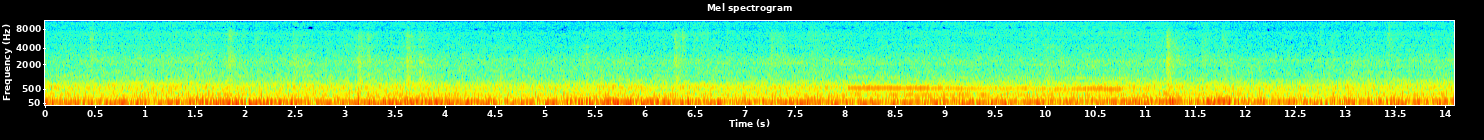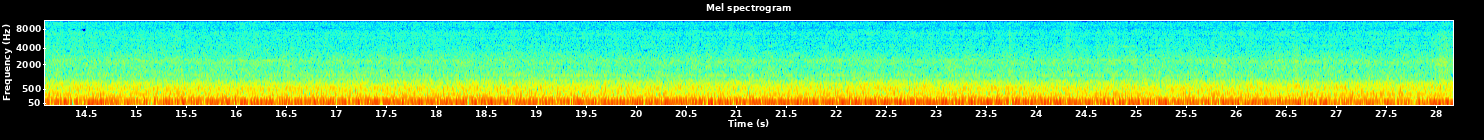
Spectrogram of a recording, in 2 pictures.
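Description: Volvo B9TL double-decker bus heard from inside, running at speed: a steady low drone of engine and road noise with a faint whine that slowly falls in pitch and a few light rattles early on. The low drone grows heavier about halfway through.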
